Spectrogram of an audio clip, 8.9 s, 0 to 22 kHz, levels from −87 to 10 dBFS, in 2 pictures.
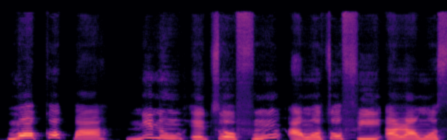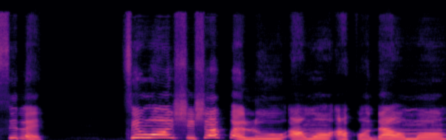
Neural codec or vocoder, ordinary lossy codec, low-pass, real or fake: autoencoder, 48 kHz, 128 numbers a frame, DAC-VAE, trained on Japanese speech; none; none; fake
